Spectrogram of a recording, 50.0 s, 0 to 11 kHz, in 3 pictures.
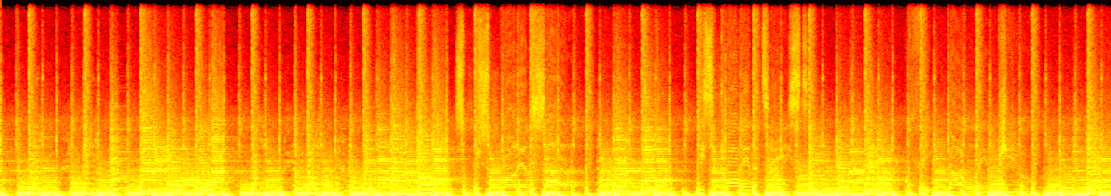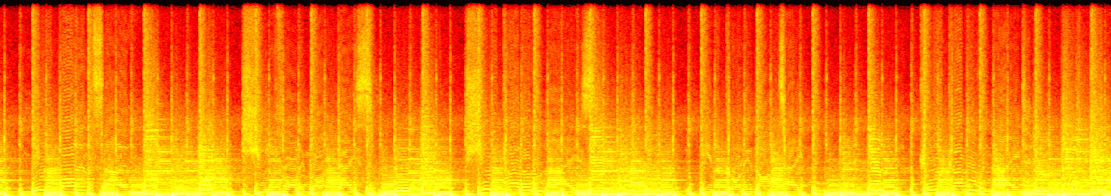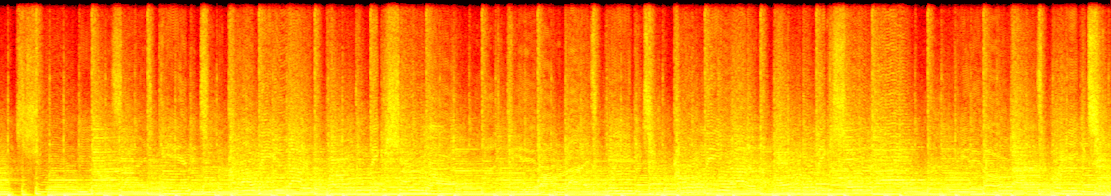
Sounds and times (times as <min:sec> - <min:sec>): Music: 0:00.0 - 0:50.0.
